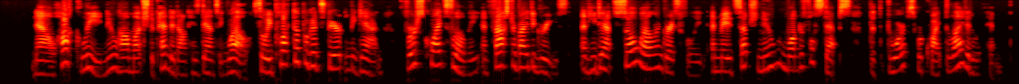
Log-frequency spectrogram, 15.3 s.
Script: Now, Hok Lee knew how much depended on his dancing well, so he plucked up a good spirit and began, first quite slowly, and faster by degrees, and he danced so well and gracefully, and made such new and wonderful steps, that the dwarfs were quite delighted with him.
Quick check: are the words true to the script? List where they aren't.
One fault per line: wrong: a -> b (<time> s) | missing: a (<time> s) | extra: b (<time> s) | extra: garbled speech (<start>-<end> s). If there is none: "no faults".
no faults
